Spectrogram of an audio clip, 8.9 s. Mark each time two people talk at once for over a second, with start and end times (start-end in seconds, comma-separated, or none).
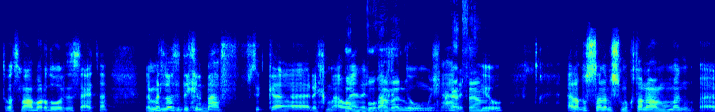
4.3-6.3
